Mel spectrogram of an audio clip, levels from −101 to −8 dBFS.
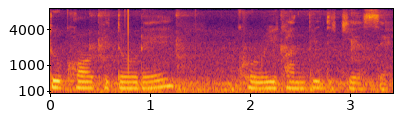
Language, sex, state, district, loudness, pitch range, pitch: Nagamese, female, Nagaland, Dimapur, -24 LUFS, 165-180 Hz, 170 Hz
